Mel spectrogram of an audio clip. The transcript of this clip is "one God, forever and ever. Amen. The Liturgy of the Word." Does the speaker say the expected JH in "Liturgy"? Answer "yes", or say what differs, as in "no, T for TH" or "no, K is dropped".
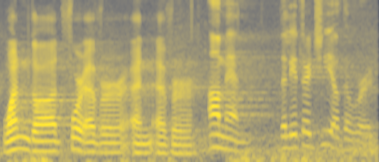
yes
